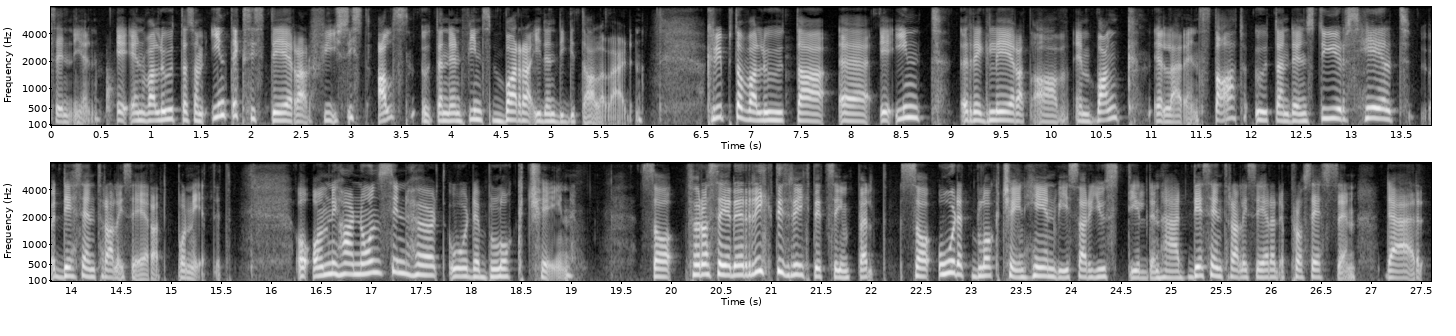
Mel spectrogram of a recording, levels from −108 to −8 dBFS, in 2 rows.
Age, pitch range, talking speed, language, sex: 20-39, 185-225 Hz, 135 wpm, Swedish, female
